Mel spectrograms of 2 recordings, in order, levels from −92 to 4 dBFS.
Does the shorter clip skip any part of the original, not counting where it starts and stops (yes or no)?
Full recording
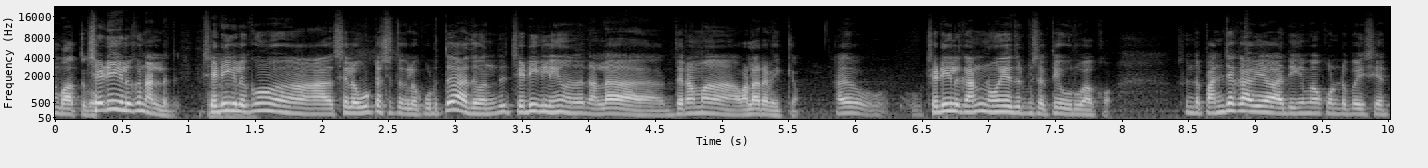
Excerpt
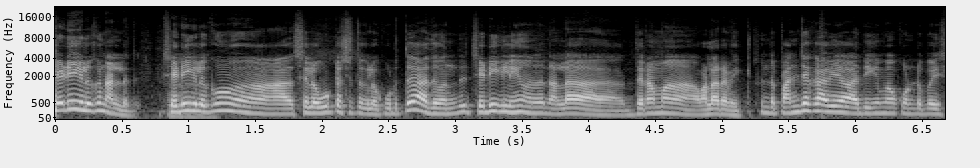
yes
